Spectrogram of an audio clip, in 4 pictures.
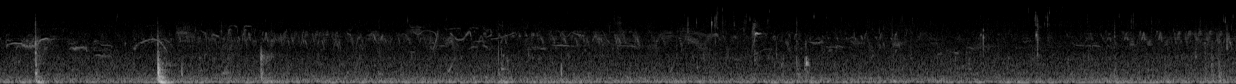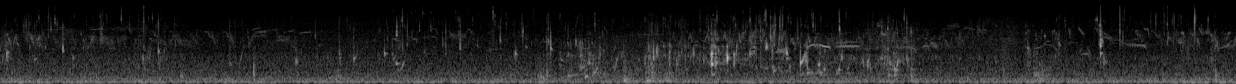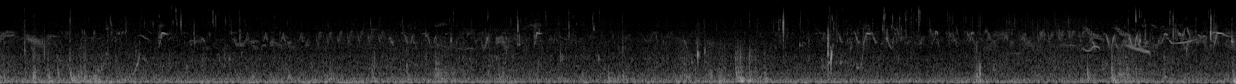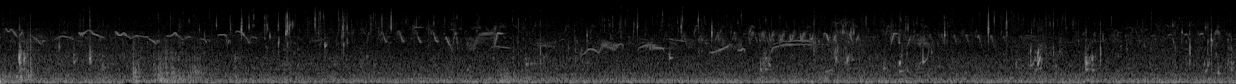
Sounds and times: water moved by paddles 0:00.0 - 0:49.4

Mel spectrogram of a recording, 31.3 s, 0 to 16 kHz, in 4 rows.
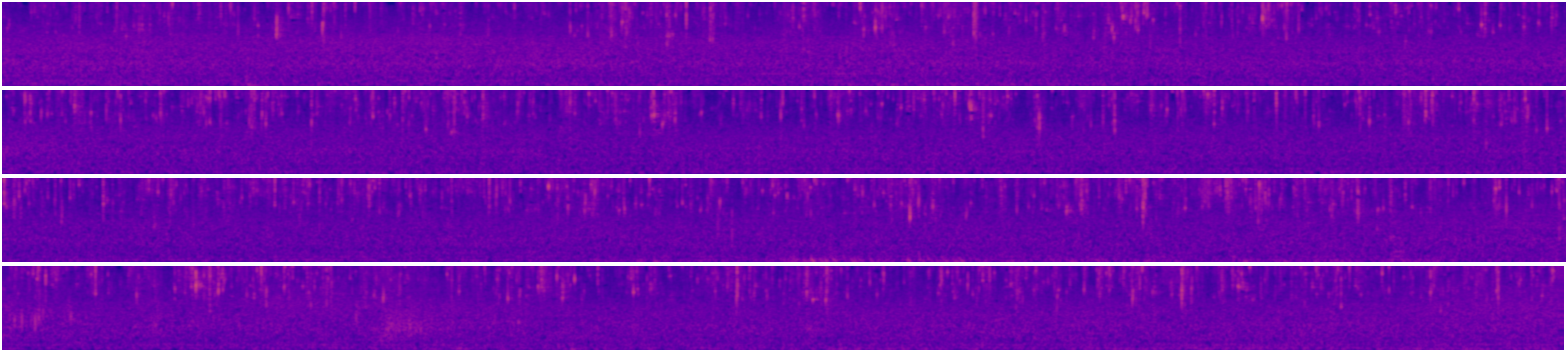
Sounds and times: light rain 0:00.0 - 0:31.2
dripping 0:00.1 - 0:31.2

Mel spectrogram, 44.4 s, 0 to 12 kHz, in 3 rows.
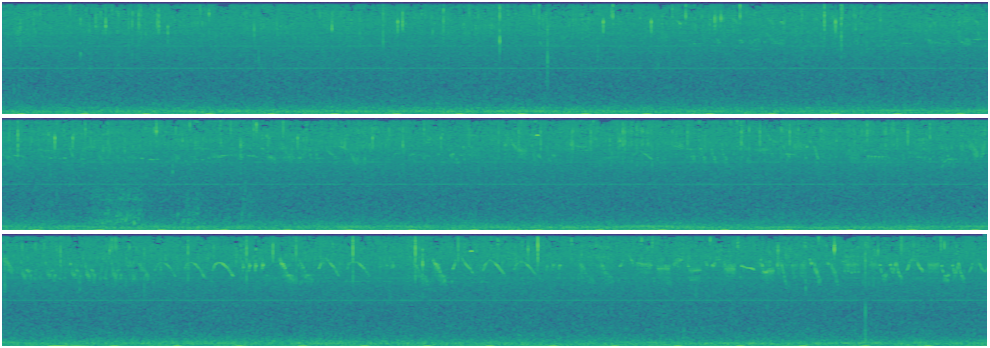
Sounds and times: Sizzling of the seabed at low tide 0:00.0 - 0:44.3
soft waves 0:00.1 - 0:32.4

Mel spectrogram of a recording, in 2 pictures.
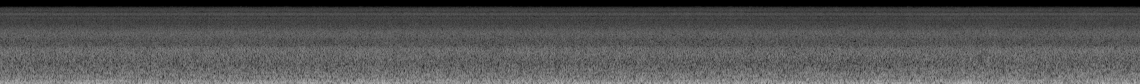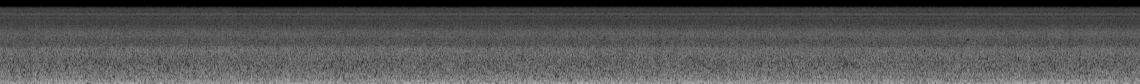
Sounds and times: large water-fall 0:00.0 - 0:22.8

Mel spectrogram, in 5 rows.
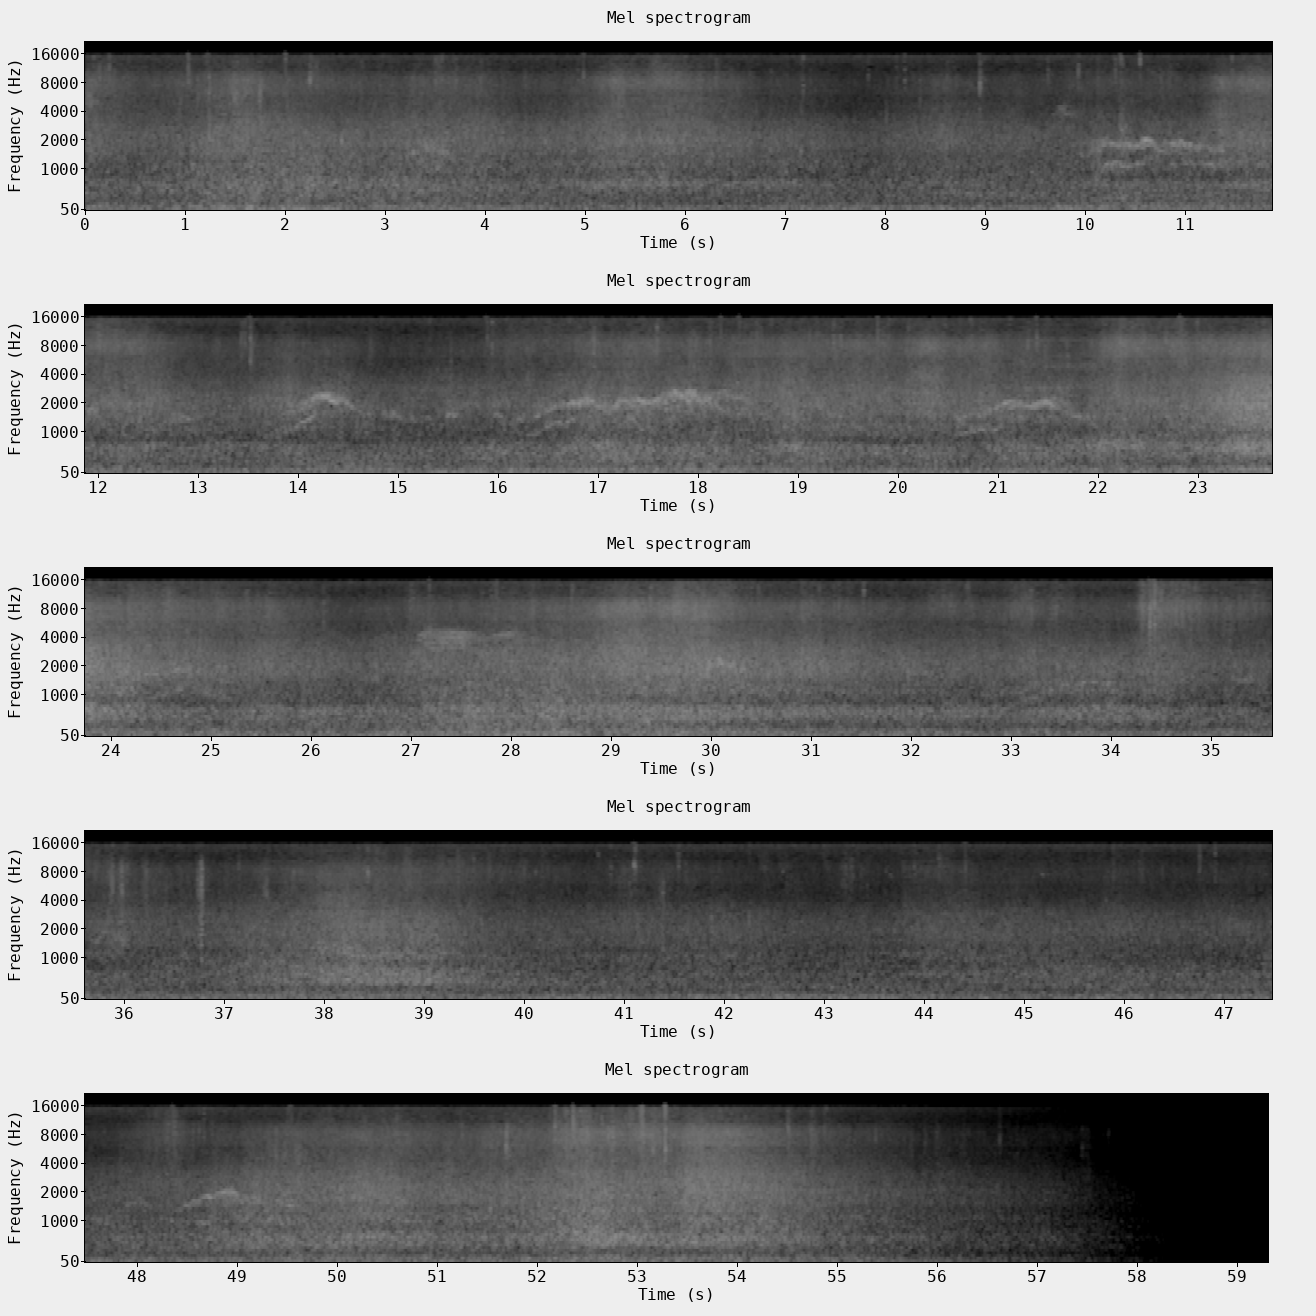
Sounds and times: wind 0:00.0 - 0:59.0

